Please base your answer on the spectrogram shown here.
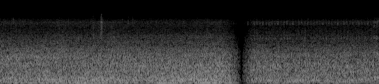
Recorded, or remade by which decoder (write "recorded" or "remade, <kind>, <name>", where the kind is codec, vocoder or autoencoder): recorded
